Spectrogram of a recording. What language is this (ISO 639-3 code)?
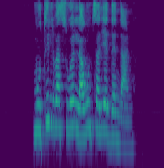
eus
